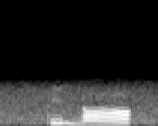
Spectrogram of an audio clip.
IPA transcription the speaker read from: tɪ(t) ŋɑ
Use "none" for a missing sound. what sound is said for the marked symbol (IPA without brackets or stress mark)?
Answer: none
